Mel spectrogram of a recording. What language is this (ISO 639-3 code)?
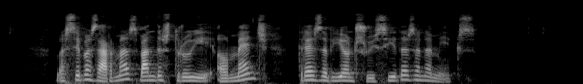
cat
